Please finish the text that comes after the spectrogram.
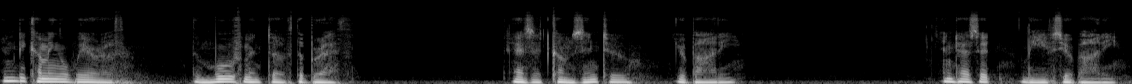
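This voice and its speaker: Very mellow, slow-paced male meditation guide. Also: on the low side, slightly rough, dry recording. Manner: unhurried, measured phrases with long pauses.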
